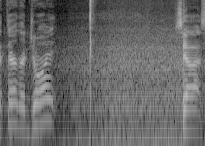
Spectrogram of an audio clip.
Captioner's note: crack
